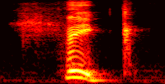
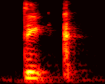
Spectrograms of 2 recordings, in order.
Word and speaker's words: thick: Si yo no la pronuncio bien y la pronuncio con T, tic, la gente ya inmediatamente va a entender otra palabra que nosotros también la sabemos,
